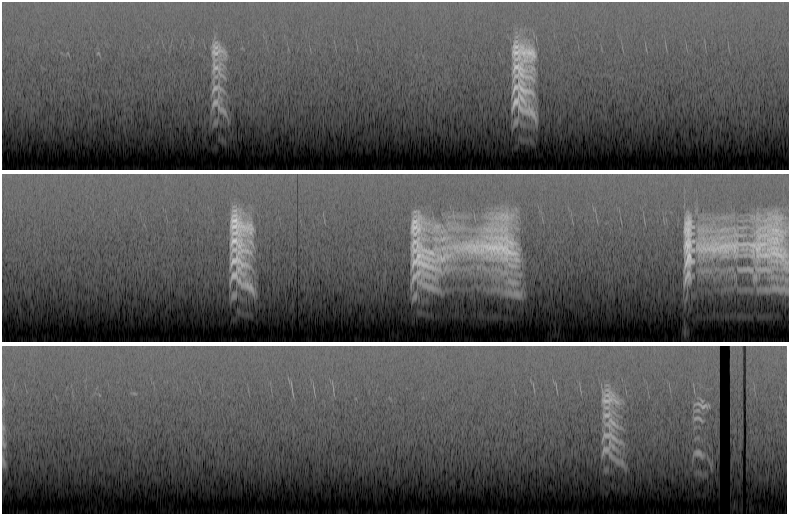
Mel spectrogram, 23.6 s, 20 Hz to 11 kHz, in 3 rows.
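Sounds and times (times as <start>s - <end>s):
Larus fuscus gulls calling: 2.1s - 2.4s, 5.1s - 5.4s, 10.1s - 10.5s, 12.0s - 13.2s, 14.7s - 15.8s, 21.7s - 22.9s.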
